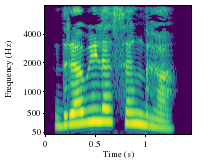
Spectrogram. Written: ದ್ರವಿಳಸಂಘ

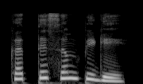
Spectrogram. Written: ಕತ್ತೆಸಂಪಿಗೆ

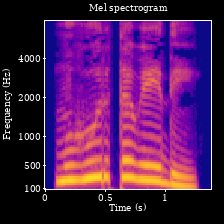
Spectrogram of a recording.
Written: ಮುಹೂರ್ತವೇದಿ

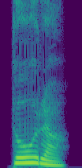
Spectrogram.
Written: ಥೋರ

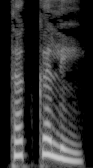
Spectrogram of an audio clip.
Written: ದಕ್ಕಲು

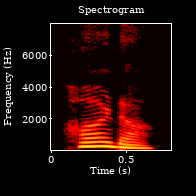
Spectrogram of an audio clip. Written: ಹಾಡ

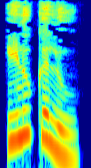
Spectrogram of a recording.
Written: ಇಲಿಗುಲಿ

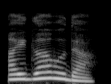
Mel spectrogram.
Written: ಅಯ್ಗಾವುದ

